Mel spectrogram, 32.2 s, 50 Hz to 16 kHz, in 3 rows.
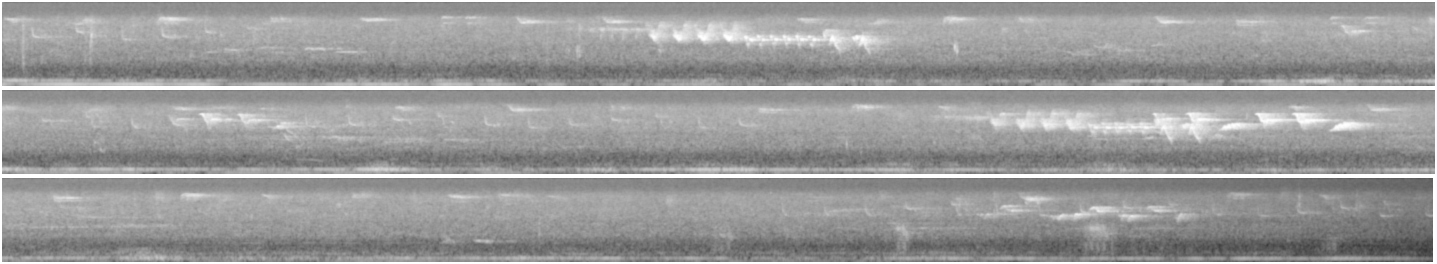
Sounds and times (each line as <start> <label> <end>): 28.2 frogs chorus 30.3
